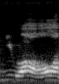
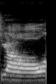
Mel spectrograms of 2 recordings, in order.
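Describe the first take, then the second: First: "you all" as two separate words, lightly put-on; northern you all. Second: "y'all" said as one syllable, yawl; Southern y'all. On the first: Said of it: "y'all make it two words". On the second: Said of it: "If you're in the South". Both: Shown as a demonstration.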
